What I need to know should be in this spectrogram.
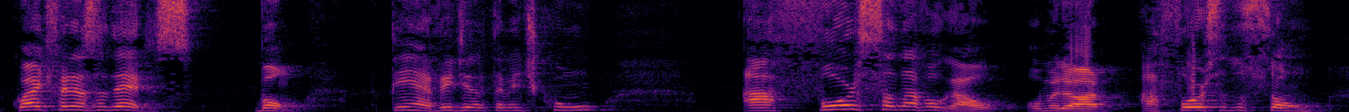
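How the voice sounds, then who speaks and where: Animated male teacher with lively pitch. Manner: animated, drawn-out emphasis on key words, talks to himself. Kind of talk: lively grammar lesson.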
